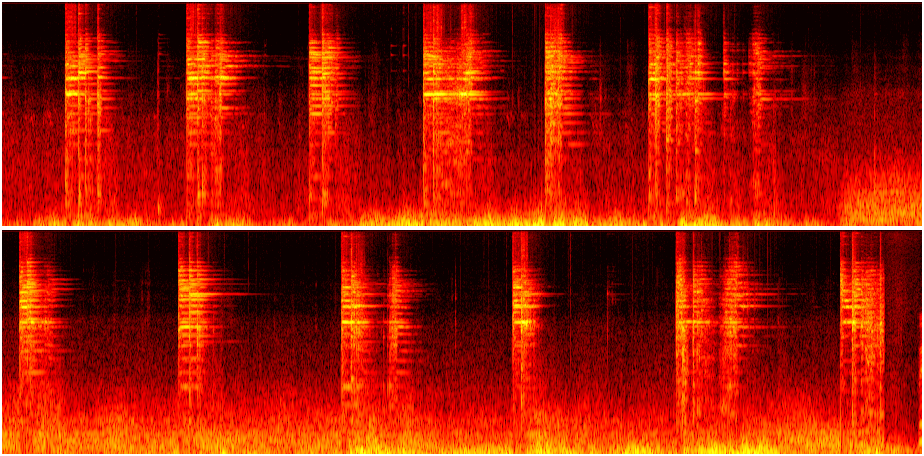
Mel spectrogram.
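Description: Swords clash again and again in Viking combat training, sharp ringing metallic strikes landing in an irregular rhythm, loud and close, with scuffling and movement between blows.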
